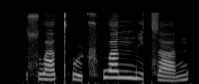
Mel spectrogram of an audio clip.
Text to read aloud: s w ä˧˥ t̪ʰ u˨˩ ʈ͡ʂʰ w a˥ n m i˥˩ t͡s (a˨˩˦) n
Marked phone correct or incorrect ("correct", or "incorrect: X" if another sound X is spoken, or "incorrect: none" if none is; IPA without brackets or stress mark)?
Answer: correct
